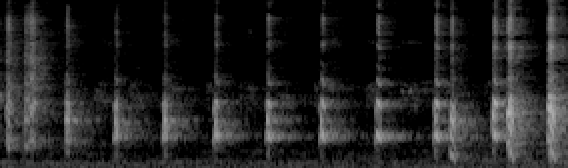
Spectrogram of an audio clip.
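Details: Chukar partridge giving a steady series of hoarse chuck notes, about three per second, growing louder and harsher toward the end.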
